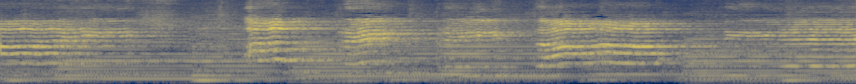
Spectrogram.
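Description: A young female voice singing a slow melody with vibrato, accompanied by an upright piano.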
